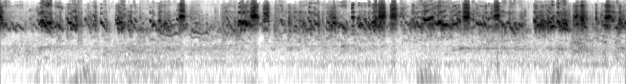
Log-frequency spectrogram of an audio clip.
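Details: Breeding pair of budgies, small Australian parrots: dense high chirping and scratchy warbling with sharp clicks, steady throughout, and occasional low thumps.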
